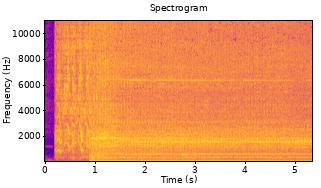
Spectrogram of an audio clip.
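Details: 2022 Harley-Davidson Pan America at 30 °F, battery reading 12 volts, with jump box attached: short crank, then catches into a steady, slightly lumpy idle at about three pulses a second; cold-weather hard start throwing codes, starter gear bulletin pending.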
